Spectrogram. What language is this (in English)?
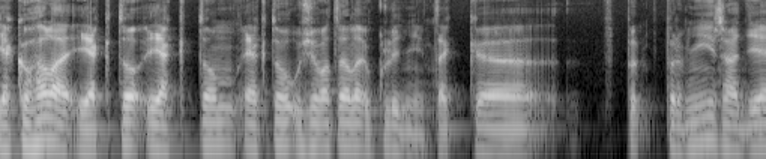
Czech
